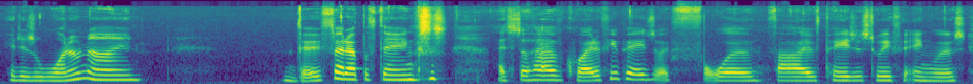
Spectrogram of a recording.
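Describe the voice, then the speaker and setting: A woman's voice: on the high side, no room sound. Chatty young woman vlogging her day. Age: young adult. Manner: chatty, rambling, self-narrating her day. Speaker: college student vlogger. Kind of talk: casual vlog chat. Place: in her car and around campus.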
